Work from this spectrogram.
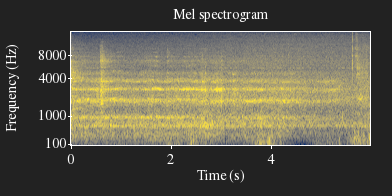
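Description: A Class 455 electric train heading to London Waterloo passes a footbridge at Wimbledon, giving a continuous rolling rumble with faint metallic wheel squeal and clatter at moderate distance.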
